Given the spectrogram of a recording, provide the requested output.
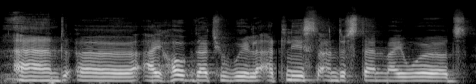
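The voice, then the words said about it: Medium-strong non-native English accent. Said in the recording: “I have a little accent. Some people say very strong. I say medium.”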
